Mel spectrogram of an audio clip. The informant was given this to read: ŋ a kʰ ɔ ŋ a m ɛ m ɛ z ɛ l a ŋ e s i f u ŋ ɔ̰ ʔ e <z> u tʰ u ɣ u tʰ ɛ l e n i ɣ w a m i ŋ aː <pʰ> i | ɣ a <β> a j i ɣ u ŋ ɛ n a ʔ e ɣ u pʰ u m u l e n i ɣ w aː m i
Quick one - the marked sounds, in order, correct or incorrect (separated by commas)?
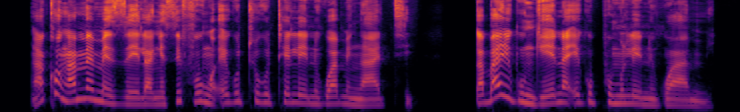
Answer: incorrect, incorrect, correct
